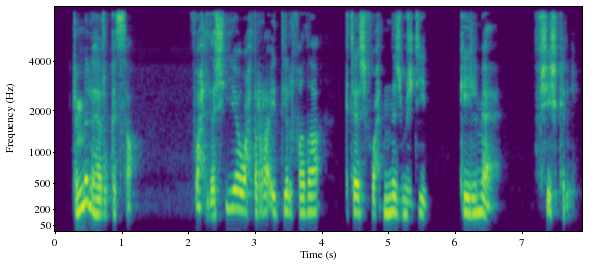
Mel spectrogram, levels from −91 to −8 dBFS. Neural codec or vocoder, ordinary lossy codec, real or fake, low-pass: none; none; real; none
